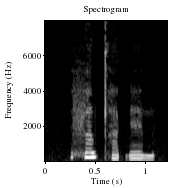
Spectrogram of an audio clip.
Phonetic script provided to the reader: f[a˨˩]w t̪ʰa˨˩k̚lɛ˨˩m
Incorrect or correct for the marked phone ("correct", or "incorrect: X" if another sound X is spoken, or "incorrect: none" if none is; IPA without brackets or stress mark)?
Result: incorrect: a˧˥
